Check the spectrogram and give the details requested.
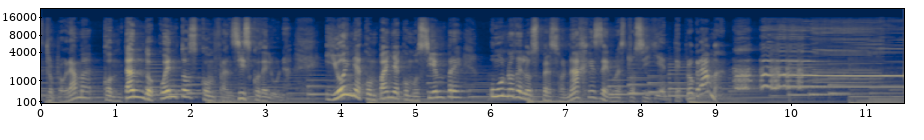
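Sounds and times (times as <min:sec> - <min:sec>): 
speech: 0:00.1 - 0:09.6
rooster crowing: 0:09.2 - 0:11.5.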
